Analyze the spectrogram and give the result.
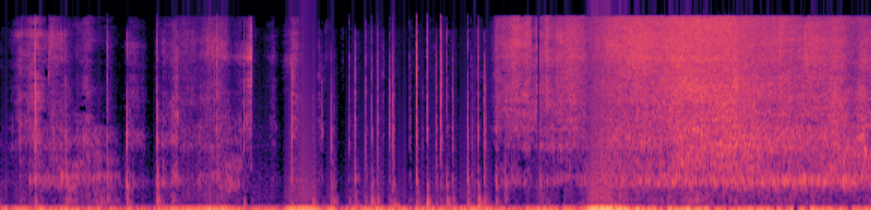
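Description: Long nails tap quickly on the glossy top of a closed, hollow, large flat printed cardboard iPad Pro box, making a rapid run of dry, hollow clicks for about five seconds. The tapping then turns into a steady, bright, hissing scratch across the same surface until the end.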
